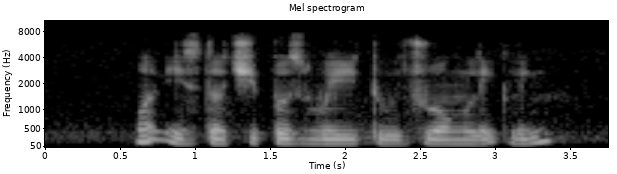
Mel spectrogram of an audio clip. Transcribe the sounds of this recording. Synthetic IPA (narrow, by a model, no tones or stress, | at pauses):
wɔtisdət͡ʃipəswetudɹɔ̃ŋleklĩŋ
